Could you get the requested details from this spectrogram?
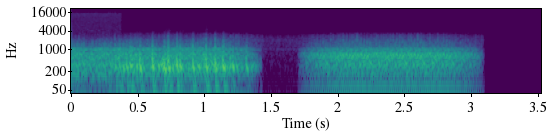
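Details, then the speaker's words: Coarse crackles on the SAM auscultation manikin with the stethoscope over the upper lung: simulated breath sounds with loud, bubbling, very coarse crackles, mostly during inspiration. "breath sounds are easy to hear with Sam place the stethoscope on the upper lung and listen to very coarse"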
